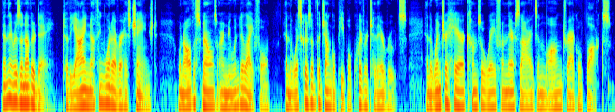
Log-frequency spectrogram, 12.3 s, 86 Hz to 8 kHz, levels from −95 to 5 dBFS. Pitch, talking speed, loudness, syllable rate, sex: 100 Hz, 205 wpm, -20 LUFS, 5.7 syllables/s, male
